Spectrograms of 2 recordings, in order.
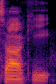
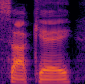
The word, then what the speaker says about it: sake: It's not pronounced sake, it's sake.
